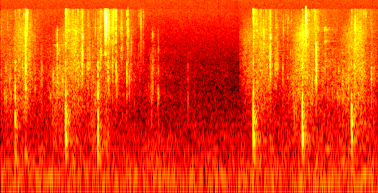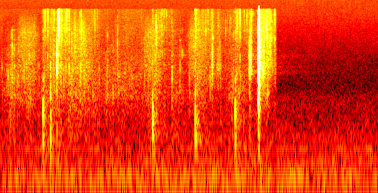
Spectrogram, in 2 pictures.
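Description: Footsteps fall on a hard floor.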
